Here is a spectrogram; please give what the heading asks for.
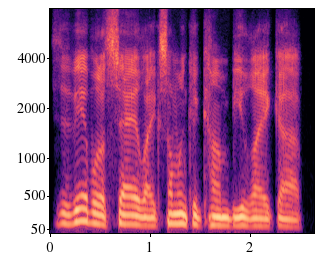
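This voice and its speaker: A man's voice: fairly low pitch, fairly quick, no echo. A man hosting a casual webinar, rambling with many fillers and restarts. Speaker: host.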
